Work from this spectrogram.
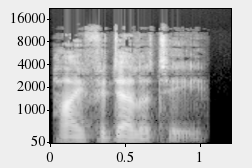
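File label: "high-fidelity", English, British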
